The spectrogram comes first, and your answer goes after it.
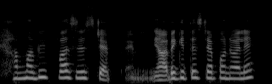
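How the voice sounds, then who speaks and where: The recording has a dry, close sound with no echo. A woman talks. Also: very clean recording, silent background. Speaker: youtuber sharing job vacancies. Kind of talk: screen-share tutorial. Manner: casual, conversational.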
